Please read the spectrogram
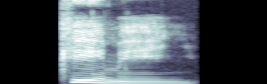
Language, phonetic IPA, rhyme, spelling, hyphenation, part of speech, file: Hungarian, [ˈkeːmeːɲ], -eːɲ, kémény, ké‧mény, noun, Hu-kémény.ogg
- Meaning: chimney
